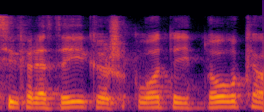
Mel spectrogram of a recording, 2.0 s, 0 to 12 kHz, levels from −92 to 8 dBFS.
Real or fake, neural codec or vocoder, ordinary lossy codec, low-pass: fake; codec, 16 kHz, 0.8 kbps, ZipCodec; MP3, 64 kbps; 7.2 kHz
